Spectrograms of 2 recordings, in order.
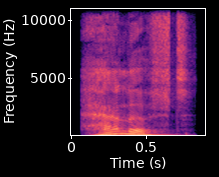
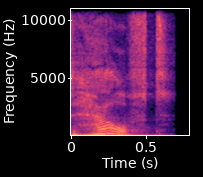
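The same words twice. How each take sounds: First: An extra uh vowel splits the final consonants. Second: No extra vowel splits the final consonants. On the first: "this extra uh sound" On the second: "instead of"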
